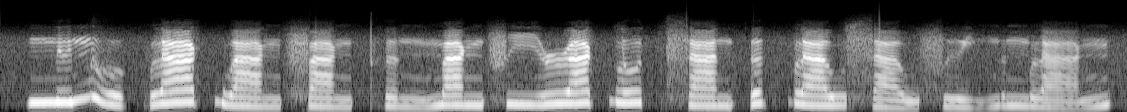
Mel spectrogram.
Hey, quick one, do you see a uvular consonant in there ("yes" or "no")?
no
